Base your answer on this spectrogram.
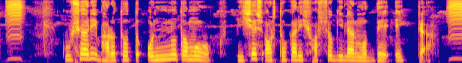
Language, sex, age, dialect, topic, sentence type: Bengali, male, 25-30, Rajbangshi, agriculture, statement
